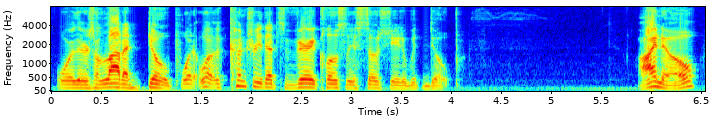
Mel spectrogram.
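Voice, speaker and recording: A man's voice: medium pitch, normal speed, a bit bright. Rambling young man playing a strategy game. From Ohio, USA. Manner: rambling, self-correcting, jokey. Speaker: gaming YouTuber. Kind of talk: casual strategy game commentary. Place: home room.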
